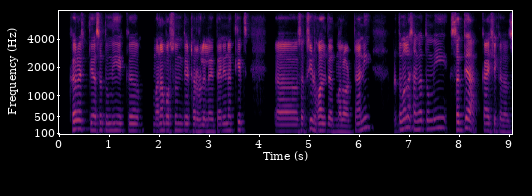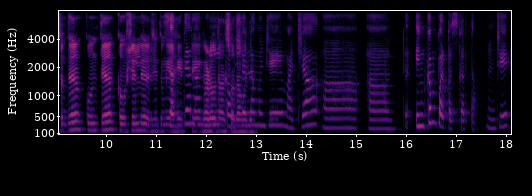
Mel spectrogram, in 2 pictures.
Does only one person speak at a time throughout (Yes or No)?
No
